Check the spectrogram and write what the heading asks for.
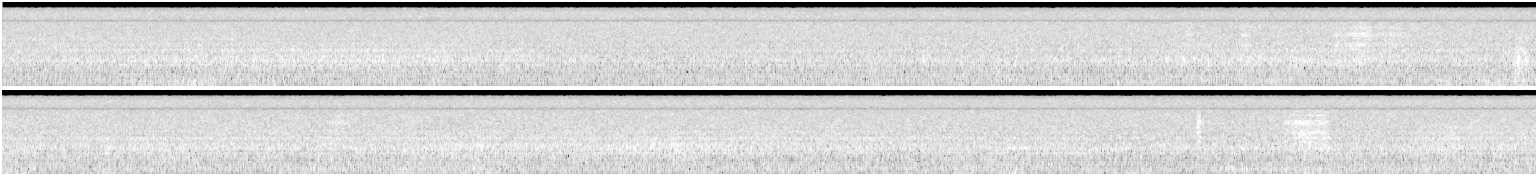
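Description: A steady hiss throughout, with a few short scrapes and clicks about halfway through and near the end as a long-handled metal sand scoop digs into loose beach sand.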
